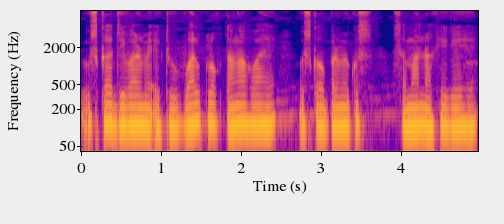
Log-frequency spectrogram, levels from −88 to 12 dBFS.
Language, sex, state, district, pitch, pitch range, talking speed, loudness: Hindi, male, Arunachal Pradesh, Papum Pare, 110 Hz, 105-115 Hz, 215 wpm, -13 LUFS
